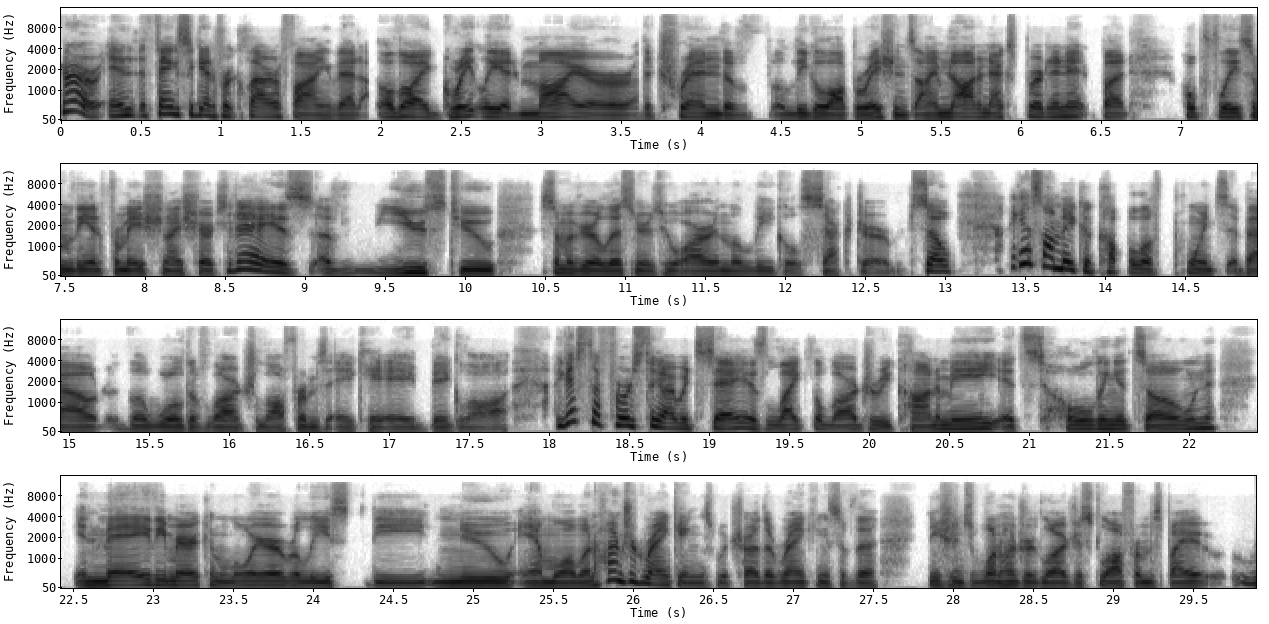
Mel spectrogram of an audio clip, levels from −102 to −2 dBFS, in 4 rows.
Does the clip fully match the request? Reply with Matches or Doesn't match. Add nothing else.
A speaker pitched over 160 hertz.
Doesn't match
